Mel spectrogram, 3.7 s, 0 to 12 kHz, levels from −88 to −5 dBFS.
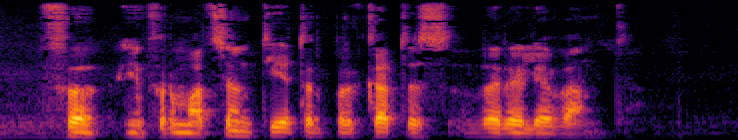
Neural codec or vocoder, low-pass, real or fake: none; 10.8 kHz; real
